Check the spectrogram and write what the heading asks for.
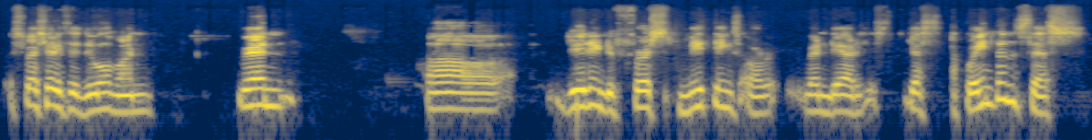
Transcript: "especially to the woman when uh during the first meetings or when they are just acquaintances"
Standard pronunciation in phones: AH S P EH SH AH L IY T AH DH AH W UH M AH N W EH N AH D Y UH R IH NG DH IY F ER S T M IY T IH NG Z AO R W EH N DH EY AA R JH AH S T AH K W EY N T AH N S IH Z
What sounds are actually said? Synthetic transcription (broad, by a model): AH S P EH SH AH L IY S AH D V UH M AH N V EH N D Y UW R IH NG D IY F ER S T M IY T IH NG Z AO R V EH N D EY AA R JH AH S T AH K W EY N T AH N S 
